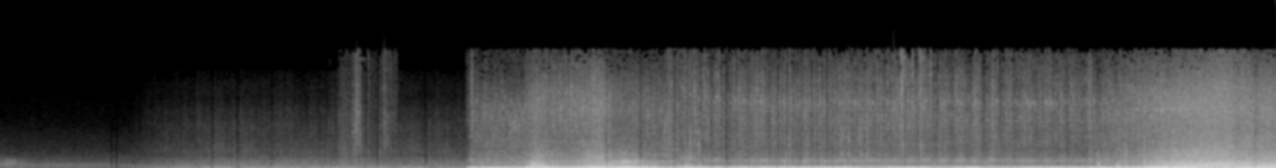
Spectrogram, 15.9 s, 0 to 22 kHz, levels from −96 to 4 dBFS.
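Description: At 9.23 s a doubled audio track begins abruptly and runs to the end: a full-band second copy sits roughly 200 ms behind, a few dB quieter, with no decay or room colour, likely from a slower second capture path mixed back in.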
